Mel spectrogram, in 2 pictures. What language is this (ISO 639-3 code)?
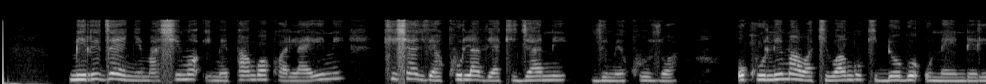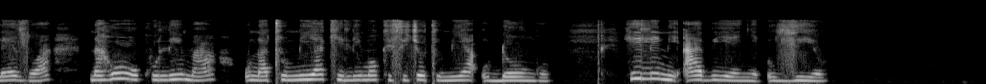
swa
